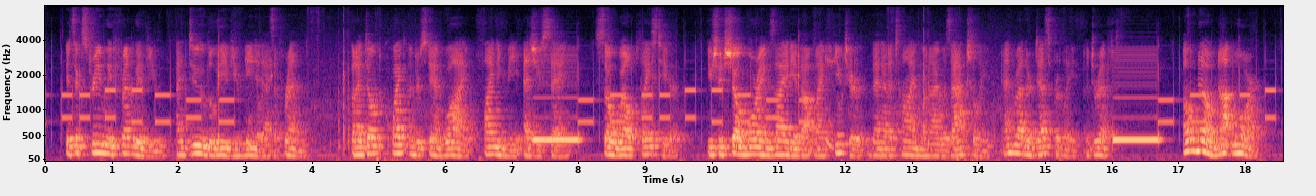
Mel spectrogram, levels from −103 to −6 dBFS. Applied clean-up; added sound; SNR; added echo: none; Telephone; 5 dB; reverberation time 0.8 s.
